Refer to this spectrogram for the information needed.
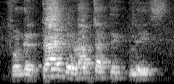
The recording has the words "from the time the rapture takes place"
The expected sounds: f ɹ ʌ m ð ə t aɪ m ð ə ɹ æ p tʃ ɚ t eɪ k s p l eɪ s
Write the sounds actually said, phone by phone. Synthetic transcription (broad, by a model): f ɹ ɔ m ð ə t aɪ m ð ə ɹ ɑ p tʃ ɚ t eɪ k p l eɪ s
